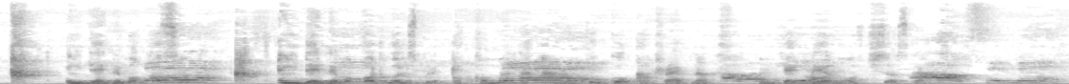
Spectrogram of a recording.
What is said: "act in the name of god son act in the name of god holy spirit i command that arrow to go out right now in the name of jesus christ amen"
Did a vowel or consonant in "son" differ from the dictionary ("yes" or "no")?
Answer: yes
